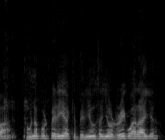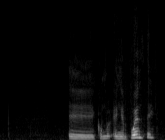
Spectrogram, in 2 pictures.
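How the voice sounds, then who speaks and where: A man's high-pitched voice with a dark, mellow tone, ordinary pitch variation and a moderate pace. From Costa Rica, Zarcero. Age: 70s. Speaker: former footballer. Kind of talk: interview storytelling.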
